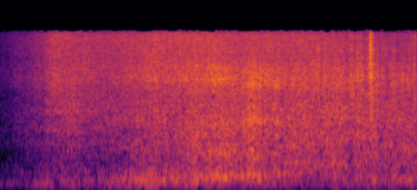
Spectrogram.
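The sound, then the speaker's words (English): A municipal snowplow truck clearing a sidewalk in downtown Portland, Maine, after a winter storm: a steady engine rumble mixed with a broad, hissing scrape that swells as the machine approaches and then holds, with no voices. “A municipal snowplow clears a sidewalk in downtown Portland.”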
